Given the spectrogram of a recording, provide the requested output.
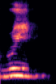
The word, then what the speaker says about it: three: Khi mình thụt lưỡi vô, mình đặt chữ three, mình đọc là three là nó sẽ thành âm này ha, three.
